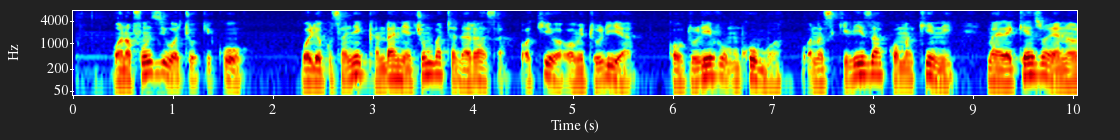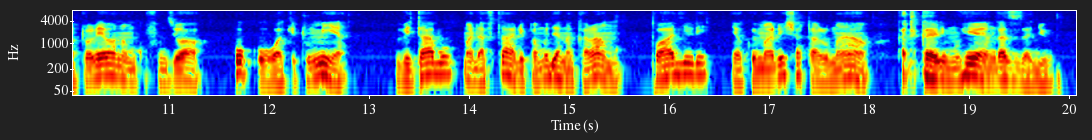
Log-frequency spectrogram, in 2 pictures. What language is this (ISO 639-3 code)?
swa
